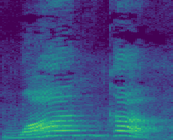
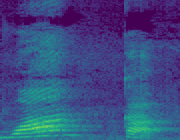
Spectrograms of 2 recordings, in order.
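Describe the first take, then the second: No difference in how they are said.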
